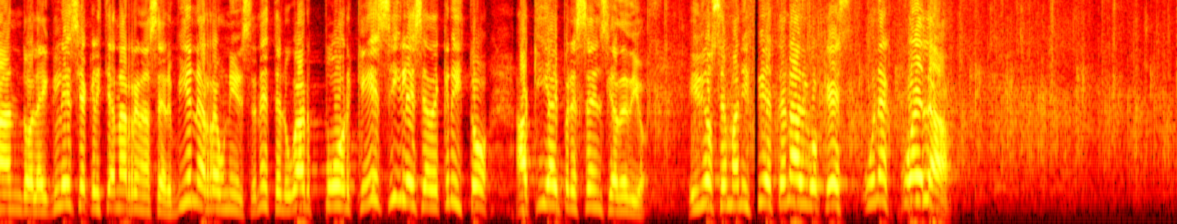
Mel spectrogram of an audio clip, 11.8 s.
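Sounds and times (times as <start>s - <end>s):
speech: 0.0s - 9.6s
church congregation applauding in worship: 6.3s - 11.7s.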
